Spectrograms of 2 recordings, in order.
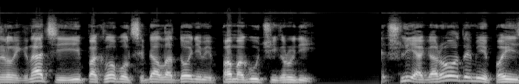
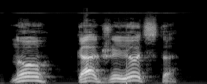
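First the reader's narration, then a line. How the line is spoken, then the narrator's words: Deep booming voice. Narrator (Russian): басил Игнатий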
